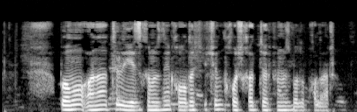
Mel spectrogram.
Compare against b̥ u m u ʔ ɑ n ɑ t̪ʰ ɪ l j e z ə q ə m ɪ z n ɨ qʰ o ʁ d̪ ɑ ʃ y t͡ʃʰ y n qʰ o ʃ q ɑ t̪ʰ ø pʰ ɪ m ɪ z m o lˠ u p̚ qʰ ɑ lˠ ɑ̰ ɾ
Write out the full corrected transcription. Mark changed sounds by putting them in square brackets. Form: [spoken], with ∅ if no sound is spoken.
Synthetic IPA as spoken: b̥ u m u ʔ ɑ n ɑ t̪ʰ ɪ l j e z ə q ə m ɪ z n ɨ qʰ o ʁ d̪ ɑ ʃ y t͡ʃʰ y n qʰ o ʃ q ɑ t̪ʰ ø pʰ ɪ m ɪ z [b] o lˠ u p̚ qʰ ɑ lˠ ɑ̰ ɾ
